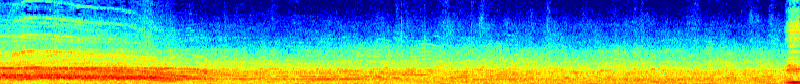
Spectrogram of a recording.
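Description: Audience cheering and shouting loudly for the first second or so, many high voices at once, then settling into a steady murmur of crowd chatter.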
